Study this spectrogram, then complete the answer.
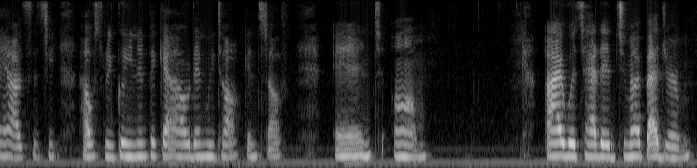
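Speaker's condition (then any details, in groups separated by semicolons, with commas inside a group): Cerebral palsy; walking sometimes hard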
